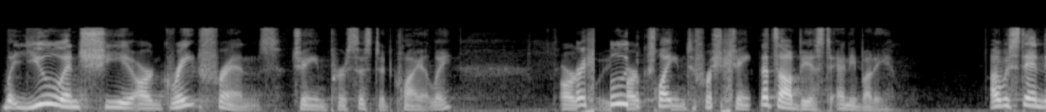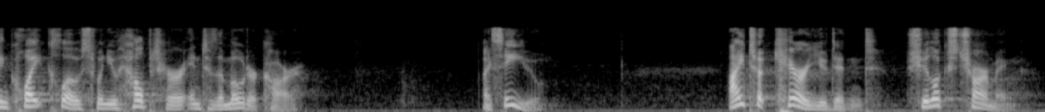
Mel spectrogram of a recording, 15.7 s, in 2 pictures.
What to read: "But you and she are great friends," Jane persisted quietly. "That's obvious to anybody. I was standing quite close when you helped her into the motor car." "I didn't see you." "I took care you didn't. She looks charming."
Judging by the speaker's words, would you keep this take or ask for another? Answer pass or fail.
fail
